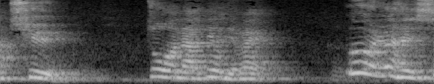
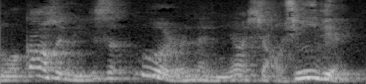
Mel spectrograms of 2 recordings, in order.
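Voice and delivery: usual speaking voice

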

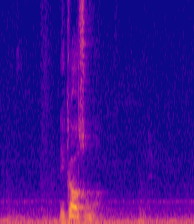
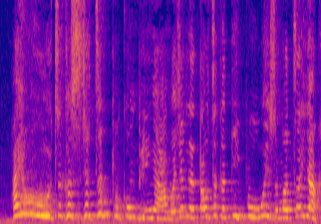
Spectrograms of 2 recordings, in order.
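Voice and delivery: a higher, wailing protest at an unfair world; mock ranting complaint; 8 semitones higher than usual. Preacher plays a believer railing at unfairness, higher mock wail. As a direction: cry out against the world, half-acted. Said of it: "就咆哮".

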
